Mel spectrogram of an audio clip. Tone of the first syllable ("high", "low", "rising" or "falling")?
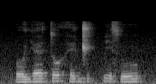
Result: low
